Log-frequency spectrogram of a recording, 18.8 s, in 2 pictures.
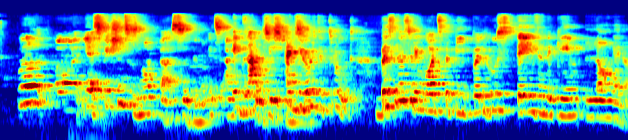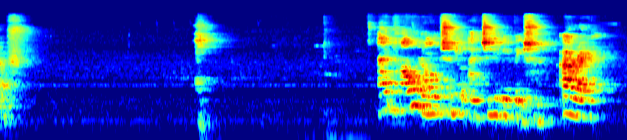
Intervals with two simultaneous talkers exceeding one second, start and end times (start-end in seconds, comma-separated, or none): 3.5-4.7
